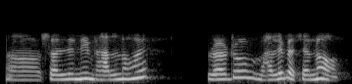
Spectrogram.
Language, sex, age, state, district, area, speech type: Assamese, female, 60+, Assam, Biswanath, rural, conversation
